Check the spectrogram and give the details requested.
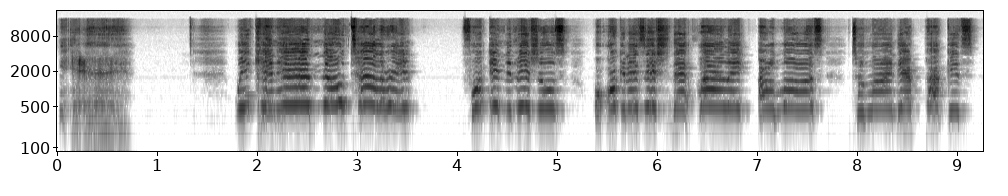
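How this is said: It is read in a put-on female voice.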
